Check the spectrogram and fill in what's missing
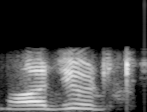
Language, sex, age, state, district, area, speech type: Nepali, female, 18-30, West Bengal, Kalimpong, rural, conversation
